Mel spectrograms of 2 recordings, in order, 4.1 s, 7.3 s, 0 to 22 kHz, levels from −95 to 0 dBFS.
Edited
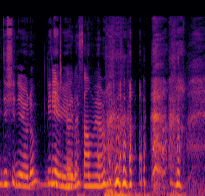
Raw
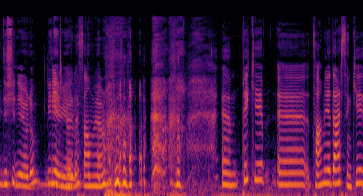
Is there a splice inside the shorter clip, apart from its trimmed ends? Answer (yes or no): no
